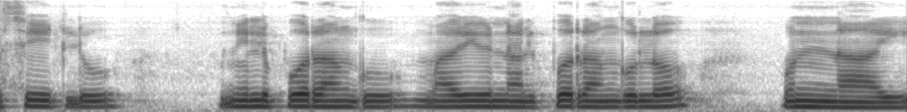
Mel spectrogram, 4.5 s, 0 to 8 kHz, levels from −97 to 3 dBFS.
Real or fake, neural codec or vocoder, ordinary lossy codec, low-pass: fake; codec, 16 kHz, 16 kbps, FunCodec, trained on Chinese and English, 50 frames a second; none; none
